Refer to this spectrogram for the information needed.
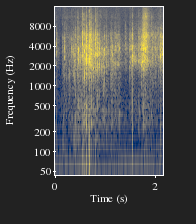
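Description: A sheet of paper, brought by a gendarme, rustles and crinkles for a couple of seconds, with a few sharper crackles as it is unfolded, handled and read, and no voices.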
